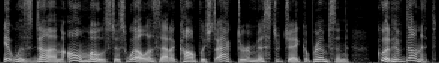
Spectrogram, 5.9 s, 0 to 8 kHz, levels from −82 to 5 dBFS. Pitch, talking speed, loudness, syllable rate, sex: 190 Hz, 175 wpm, -19 LUFS, 4.4 syllables/s, female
